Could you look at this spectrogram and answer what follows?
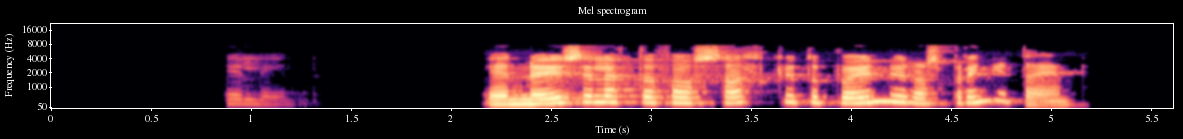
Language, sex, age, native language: Icelandic, female, 50-59, Icelandic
